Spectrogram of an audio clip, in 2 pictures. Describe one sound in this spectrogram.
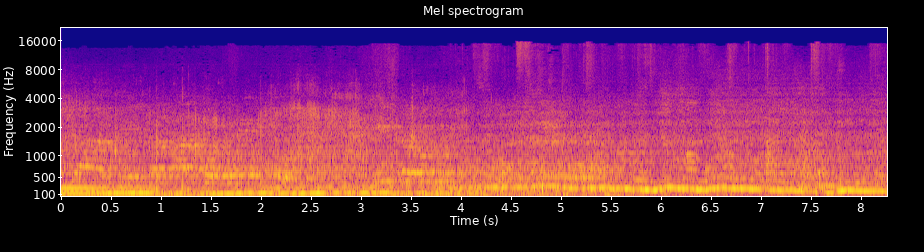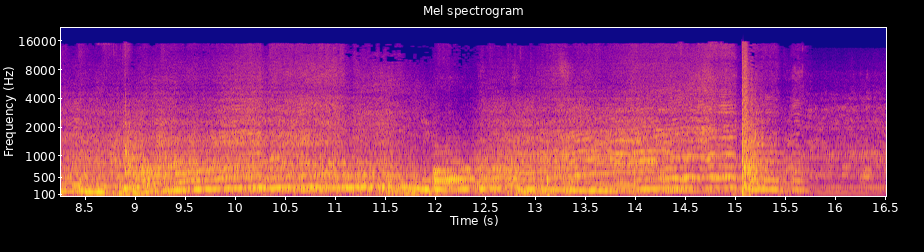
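A rally car engine revs hard at full throttle, shifting gears as it races past.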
